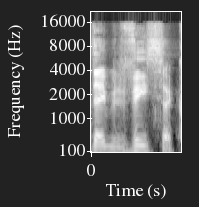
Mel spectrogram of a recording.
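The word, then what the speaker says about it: David Wiese: Have I pronounced David Visa correctly? – Yes, you have.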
